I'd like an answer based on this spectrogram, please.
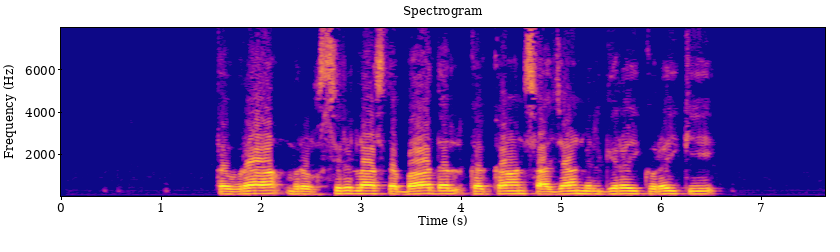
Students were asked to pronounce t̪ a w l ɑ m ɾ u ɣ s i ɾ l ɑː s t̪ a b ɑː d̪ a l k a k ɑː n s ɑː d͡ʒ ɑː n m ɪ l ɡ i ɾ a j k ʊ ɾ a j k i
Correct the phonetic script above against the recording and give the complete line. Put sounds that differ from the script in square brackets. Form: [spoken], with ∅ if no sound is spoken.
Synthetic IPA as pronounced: t̪ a w [ɾ] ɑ m ɾ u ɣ s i ɾ l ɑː s t̪ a b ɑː d̪ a l k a k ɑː n s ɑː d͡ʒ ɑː n m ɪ l ɡ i ɾ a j k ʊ ɾ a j k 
